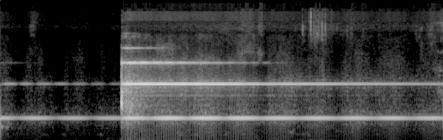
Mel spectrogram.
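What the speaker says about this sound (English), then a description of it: "So I'll ring my bell." A meditation bell is struck once, ringing with a clear sustained tone that slowly fades while humming on alone, with no talk over it.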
